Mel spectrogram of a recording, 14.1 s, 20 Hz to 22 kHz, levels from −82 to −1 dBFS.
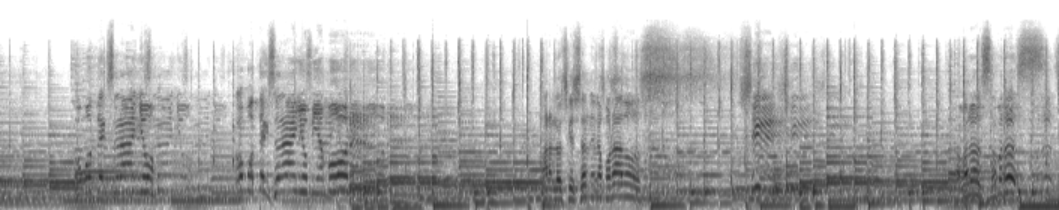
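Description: No technical faults can be heard in this recording.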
